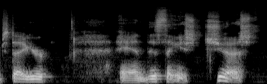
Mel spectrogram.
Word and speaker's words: Stoeger: Some people say Ben Stoeger, but he pronounces his name Steger.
